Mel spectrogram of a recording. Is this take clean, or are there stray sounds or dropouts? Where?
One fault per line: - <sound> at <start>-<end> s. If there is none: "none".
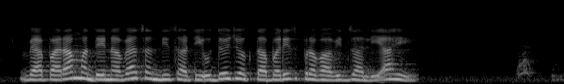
- bark at 5.1-5.4 s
